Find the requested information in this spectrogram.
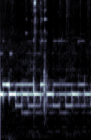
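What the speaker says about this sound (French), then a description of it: "Oh, le téléphone." A phone ringtone chirps in a quick repeating electronic pattern, fairly quiet and alone, during a tabletop role-playing game session.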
